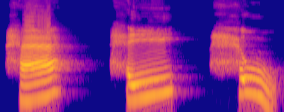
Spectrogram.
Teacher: Perhatikan, aliran udara ada, hamas. Aliran suara yaitu rokhawah juga ada.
